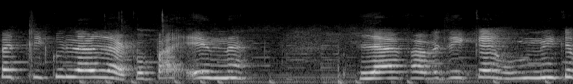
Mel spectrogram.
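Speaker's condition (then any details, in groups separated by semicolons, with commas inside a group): Cerebral palsy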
